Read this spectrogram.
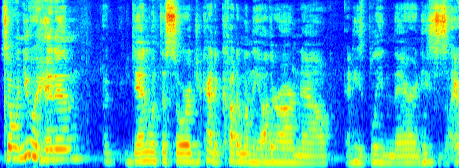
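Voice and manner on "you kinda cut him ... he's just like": normal talking voice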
